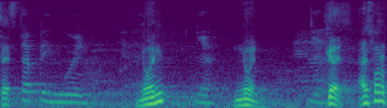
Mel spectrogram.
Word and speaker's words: Nguyen: Can you say it for me so I can know how to pronounce it? Stepping Win. Nguyen? Yeah. Nguyen.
